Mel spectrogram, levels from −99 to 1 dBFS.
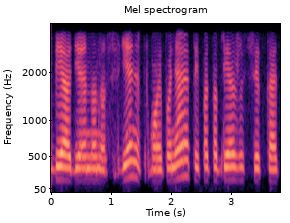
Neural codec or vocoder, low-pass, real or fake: vocoder, 44.1 kHz, 80 mel bands, Vocos; 3.6 kHz; fake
